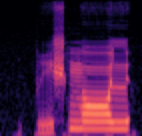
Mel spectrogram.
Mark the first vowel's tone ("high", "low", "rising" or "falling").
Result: rising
